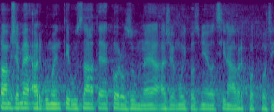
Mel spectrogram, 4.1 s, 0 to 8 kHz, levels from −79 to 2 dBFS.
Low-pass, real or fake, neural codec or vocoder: 7.2 kHz; fake; codec, 16 kHz in and 24 kHz out, 2.2 kbps, FireRedTTS-2 codec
